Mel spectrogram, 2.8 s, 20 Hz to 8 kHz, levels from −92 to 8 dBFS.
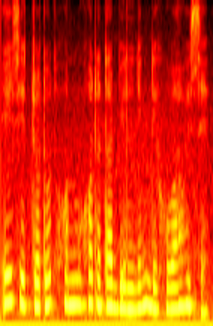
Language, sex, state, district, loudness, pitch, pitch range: Assamese, female, Assam, Kamrup Metropolitan, -13 LUFS, 220 Hz, 195-230 Hz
